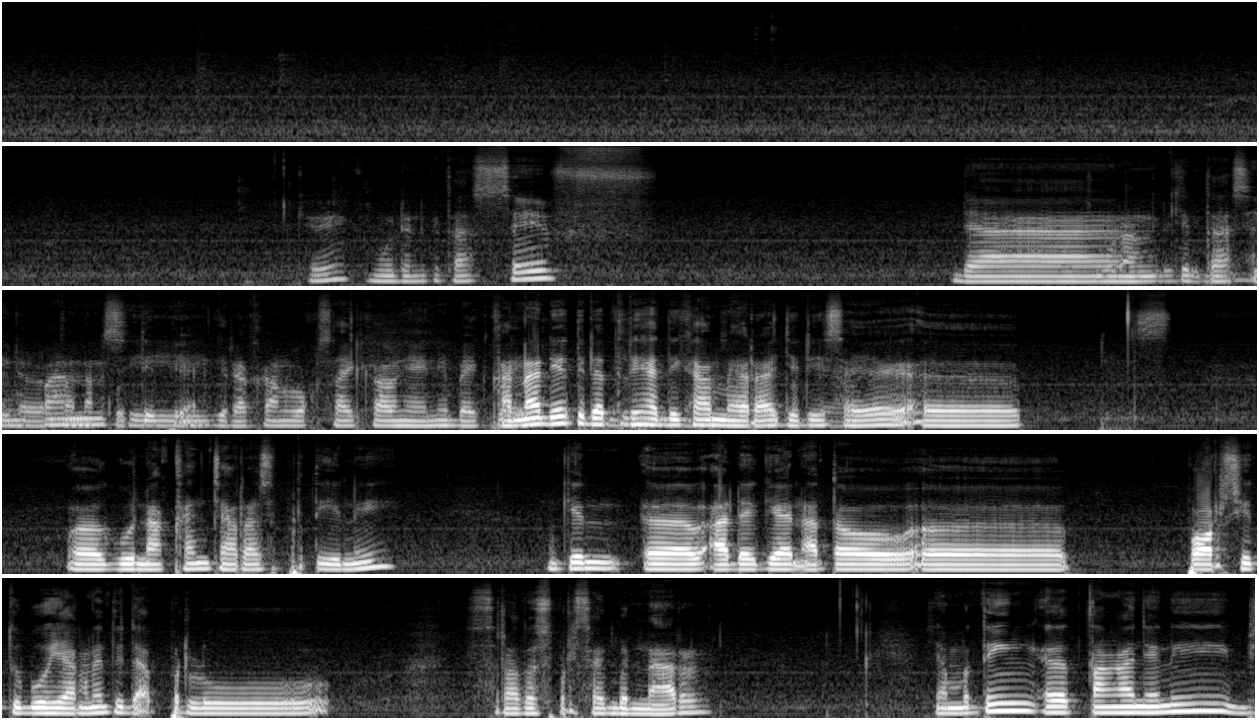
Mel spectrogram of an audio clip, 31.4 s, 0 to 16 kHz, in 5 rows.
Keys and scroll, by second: 3.4-3.9 typing, 6.0 alt+a.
